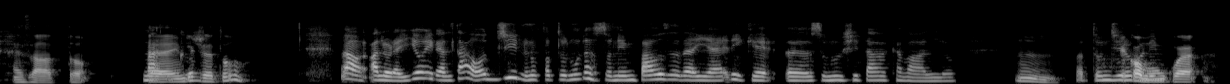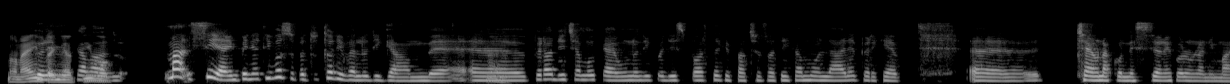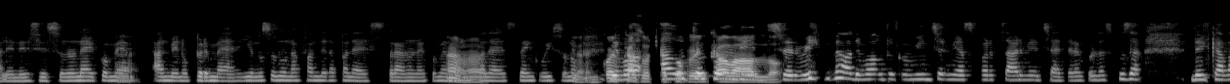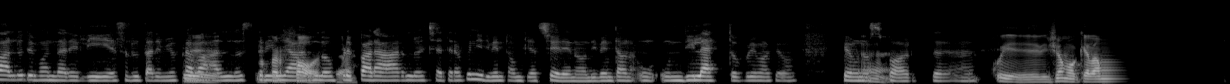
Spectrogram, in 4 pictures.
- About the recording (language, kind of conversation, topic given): Italian, unstructured, Cosa ti motiva a continuare a fare esercizio con regolarità?
- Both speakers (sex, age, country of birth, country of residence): female, 20-24, Italy, Italy; male, 35-39, Italy, Italy
- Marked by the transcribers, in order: laughing while speaking: "autoconvincermi"; other background noise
